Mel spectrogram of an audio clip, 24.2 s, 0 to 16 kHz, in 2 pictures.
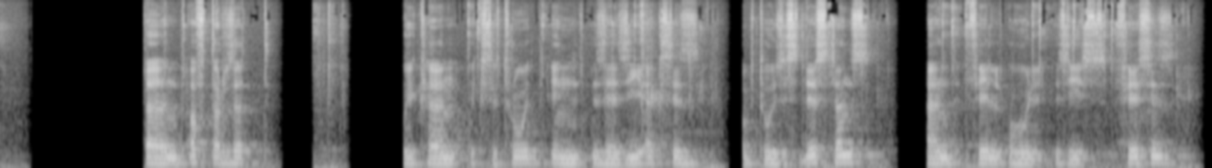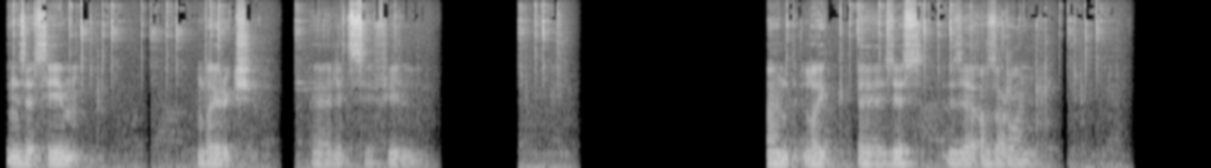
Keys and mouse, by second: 0.3-6.1 middle drag, 3.0-6.1 right drag, 6.1-7.8 drag, 7.8-9.4 middle drag, 7.8 e, 9.4 right click, 9.6-11.8 drag, 11.8-16.8 right drag, 11.8 f, 16.8 a, 17.2-18.5 right drag, 18.5 f, 19.0 f, 20.1 middle click, 20.6 right click, 21.0-24.2 drag, 22.2 f, 24.0 f.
